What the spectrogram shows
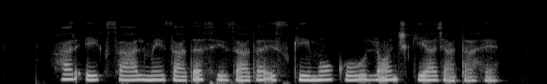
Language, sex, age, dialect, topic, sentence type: Hindi, female, 51-55, Garhwali, banking, statement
